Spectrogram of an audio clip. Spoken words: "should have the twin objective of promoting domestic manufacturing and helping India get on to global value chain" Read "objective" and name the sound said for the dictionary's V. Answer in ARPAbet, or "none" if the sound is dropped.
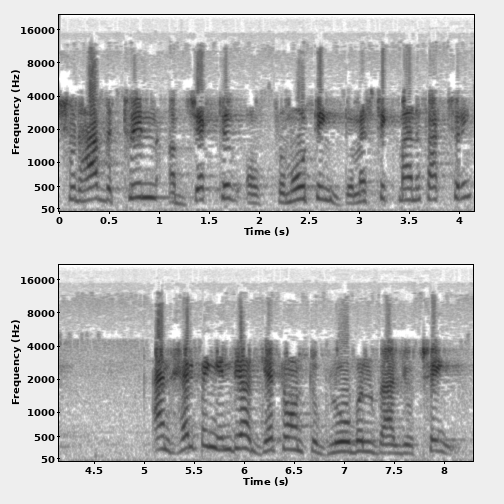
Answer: V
